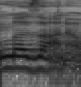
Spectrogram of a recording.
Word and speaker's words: Lozano: how do you pronounce your last name so I don't say it? Lozano. Lozano.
